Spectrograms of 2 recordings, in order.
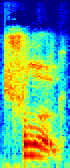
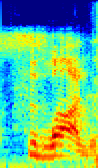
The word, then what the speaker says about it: szlug: Even the most simple shit, like schlug, is like the super slang term for cigarette, but it's S-Z-L-U-G. So people are like, what's slug? Like, schlug.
